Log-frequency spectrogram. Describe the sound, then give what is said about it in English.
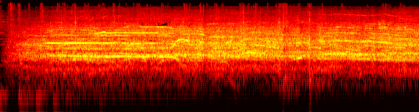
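Protesters in Kiev, Ukraine, smashing a statue of the Bolshevik leader Vladimir Lenin: a loud, dense crowd shouting and cheering throughout, with a few dull thuds and knocks breaking through the din near the end. “The sound in Kiev there, protesters smashing a statue of the Bolshevik leader Vladimir Lenin, a symbol of the Soviet dominance of Ukraine during the Cold War.”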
